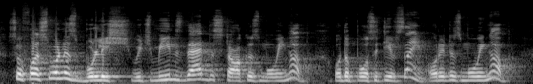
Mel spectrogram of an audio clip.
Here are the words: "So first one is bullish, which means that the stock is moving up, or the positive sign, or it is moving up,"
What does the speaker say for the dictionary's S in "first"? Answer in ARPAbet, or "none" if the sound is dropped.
S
